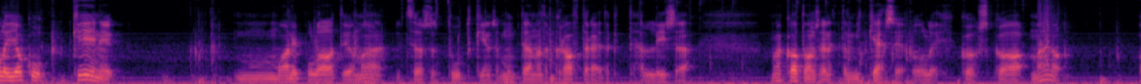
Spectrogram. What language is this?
Finnish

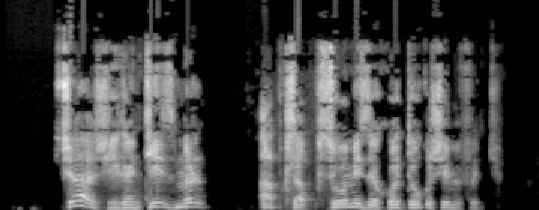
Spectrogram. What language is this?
Kabardian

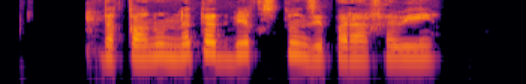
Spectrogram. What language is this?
Pashto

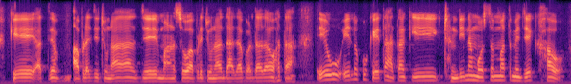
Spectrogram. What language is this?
Gujarati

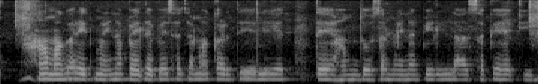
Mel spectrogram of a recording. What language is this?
Magahi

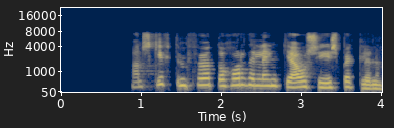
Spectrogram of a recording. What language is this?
Icelandic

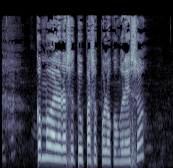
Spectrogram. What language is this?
Galician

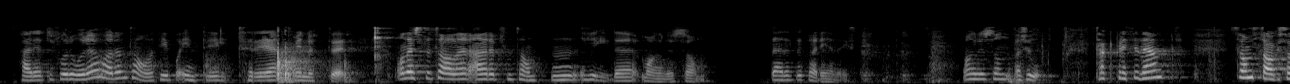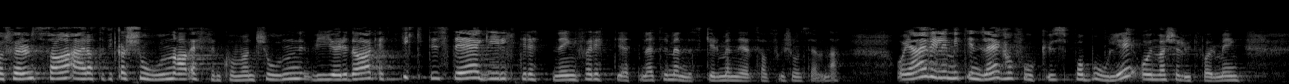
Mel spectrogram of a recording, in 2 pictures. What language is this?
Norwegian Bokmål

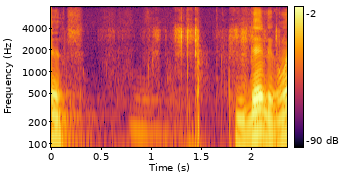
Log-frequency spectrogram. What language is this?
Portuguese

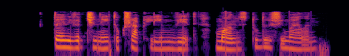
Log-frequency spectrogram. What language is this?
Mari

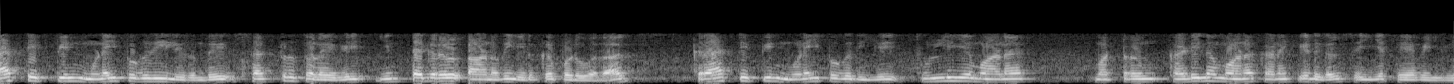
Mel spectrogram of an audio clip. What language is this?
Tamil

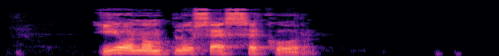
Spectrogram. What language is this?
Interlingua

